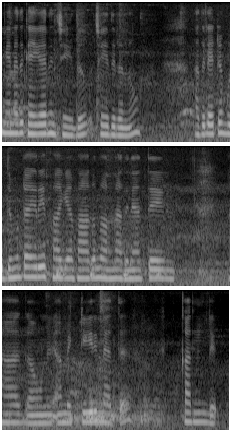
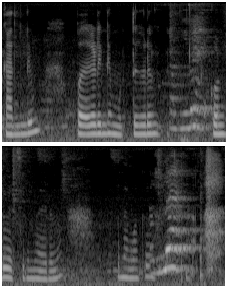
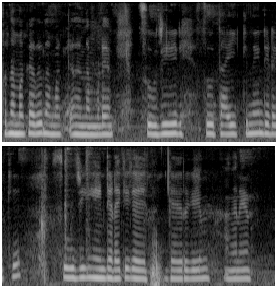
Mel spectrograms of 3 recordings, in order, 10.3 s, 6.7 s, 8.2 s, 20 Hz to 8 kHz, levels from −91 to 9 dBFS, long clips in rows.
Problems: background sounds at intervals, background conversations at intervals, low volume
